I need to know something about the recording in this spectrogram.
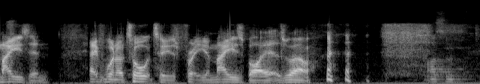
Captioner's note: laughs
